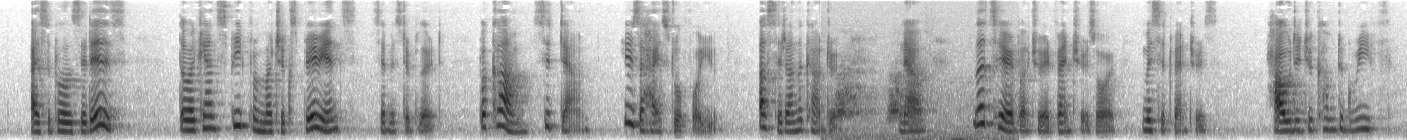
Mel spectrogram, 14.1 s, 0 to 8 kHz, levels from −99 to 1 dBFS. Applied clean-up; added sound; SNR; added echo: none; Dog; 9 dB; none.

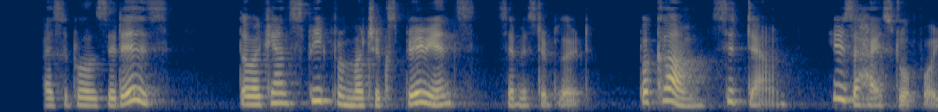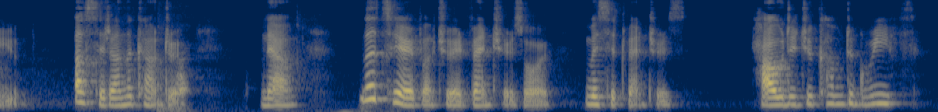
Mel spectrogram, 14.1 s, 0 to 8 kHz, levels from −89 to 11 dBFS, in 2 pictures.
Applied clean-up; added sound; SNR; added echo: neural mask model DeepFilterNet 3.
